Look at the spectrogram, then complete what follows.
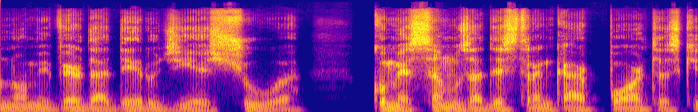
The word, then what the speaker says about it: Yeshua: Seu nome era pronunciado e escrito da forma, com som aproximado de Yeshua.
